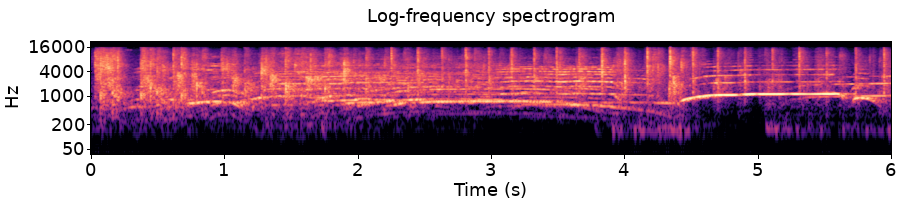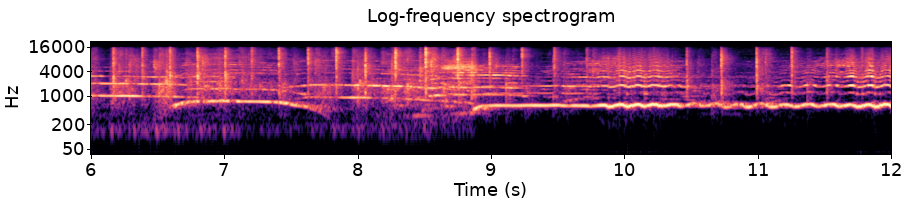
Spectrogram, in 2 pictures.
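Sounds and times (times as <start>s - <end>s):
crowd clapping and cheering: 0.0s - 12.0s.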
